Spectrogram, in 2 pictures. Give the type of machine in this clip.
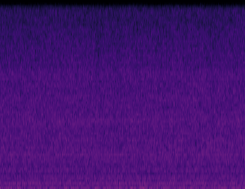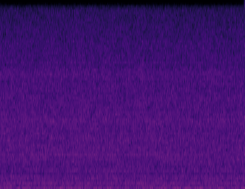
fan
